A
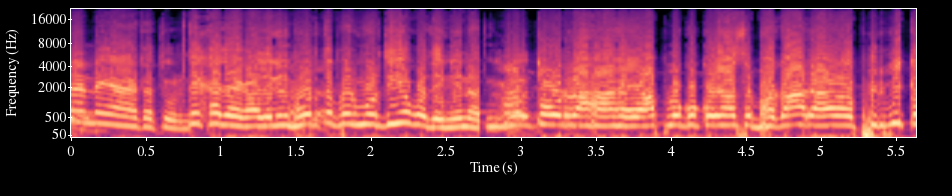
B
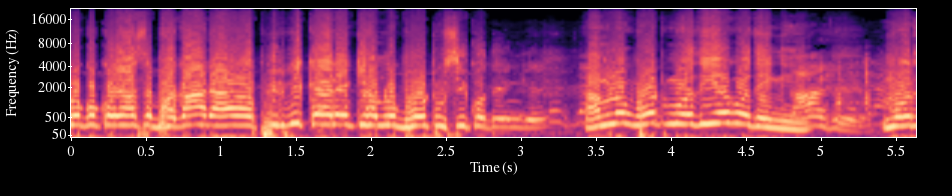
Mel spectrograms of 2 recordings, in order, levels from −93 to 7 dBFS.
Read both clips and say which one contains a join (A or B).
A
